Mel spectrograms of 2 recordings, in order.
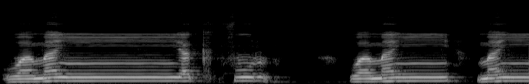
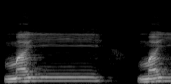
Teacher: idgham artinya dimasukkan ya menunya dimasukkan ke dalam huruf ya kemudian ada dengungnya · ada suara atau nafas yang keluar dari hidung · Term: Idgham Bighunnah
